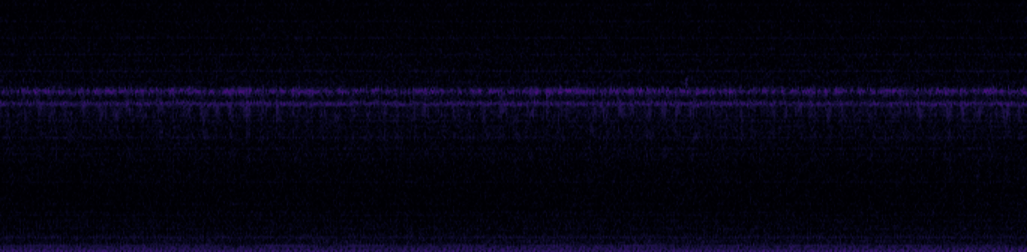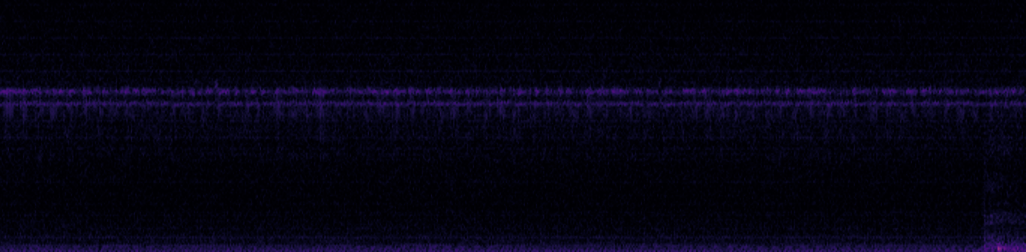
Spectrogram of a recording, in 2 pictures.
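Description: Low, steady hiss and hum with no other sound in it: the recording's own noise floor, with no announcer, crowd or hooves standing out.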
